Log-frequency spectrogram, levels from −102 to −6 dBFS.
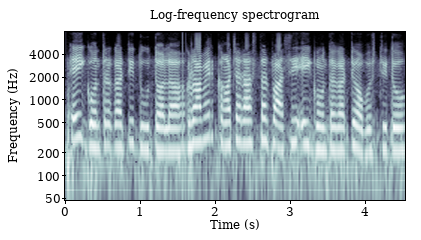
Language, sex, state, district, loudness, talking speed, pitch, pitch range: Bengali, female, West Bengal, Malda, -15 LUFS, 160 wpm, 240 Hz, 220-265 Hz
